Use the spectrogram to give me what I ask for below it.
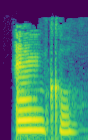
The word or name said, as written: anchyl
